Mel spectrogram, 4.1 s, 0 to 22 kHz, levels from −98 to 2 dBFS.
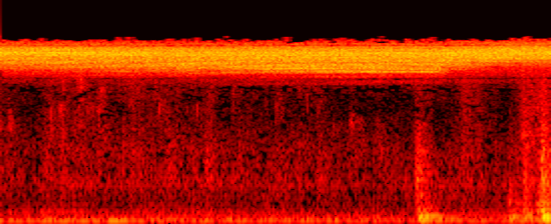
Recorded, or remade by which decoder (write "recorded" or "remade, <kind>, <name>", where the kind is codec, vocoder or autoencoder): recorded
